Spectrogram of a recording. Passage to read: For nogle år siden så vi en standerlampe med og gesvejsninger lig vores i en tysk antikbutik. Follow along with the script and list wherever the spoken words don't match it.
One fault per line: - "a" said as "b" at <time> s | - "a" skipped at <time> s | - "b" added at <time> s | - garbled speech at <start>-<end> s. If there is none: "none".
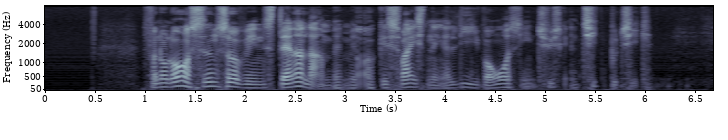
none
